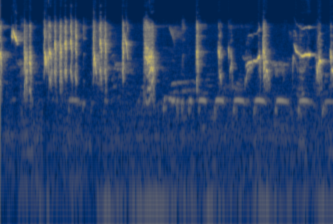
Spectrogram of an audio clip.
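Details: Long-tailed shrike song, nicknamed teot teot, played as a lure to get other birds singing: rapid buzzy, rasping note bursts in quick series, then sharp whistled slurs and chips, with a faint steady low tone behind.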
